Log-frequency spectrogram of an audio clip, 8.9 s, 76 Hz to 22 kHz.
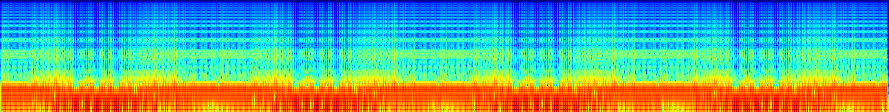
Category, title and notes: Sound effects > Other mechanisms, engines, machines
IDM Atmosphare7( G# note )
IDM, Industry, Machinery, Noise, Synthetic, Working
